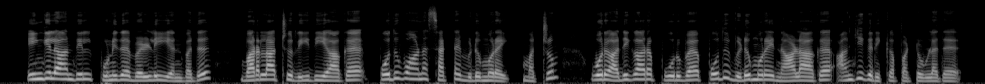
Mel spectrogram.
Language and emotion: Tamil, neutral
